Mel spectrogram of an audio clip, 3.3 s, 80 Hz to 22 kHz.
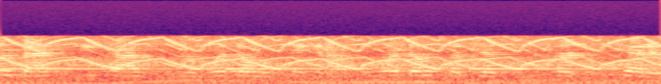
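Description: Several police sirens in GTA 5 with the LSPDFR mod wail at once in fast, overlapping up-and-down sweeps, loud and continuous with no voices.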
